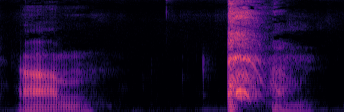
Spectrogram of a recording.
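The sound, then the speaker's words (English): A fairly loud cough from a person with a slight tingle in the throat: first a short voiced throat-clearing grunt, then after a brief pause a sharp, breathy cough burst trailing into a low voiced rasp. “Now, I'm coughing a little bit because I have a little weird tingle in my throat.”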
